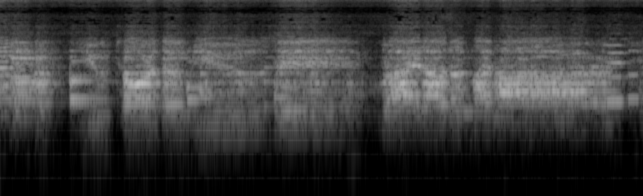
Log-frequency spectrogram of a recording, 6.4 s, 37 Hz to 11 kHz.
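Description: A 78 rpm shellac record of 1940s vocal-group and orchestra music playing on an acoustic Victrola gramophone, with wordless voices and instruments carrying the melody. It has a thin, boxy sound with no deep bass.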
